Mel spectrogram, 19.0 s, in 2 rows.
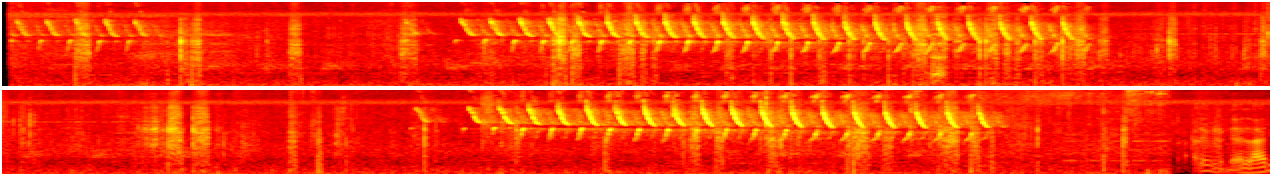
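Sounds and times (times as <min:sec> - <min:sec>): footsteps on gravel: 0:00.1 - 0:18.8
bird singing descending notes: 0:03.4 - 0:08.2, 0:12.7 - 0:17.2.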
